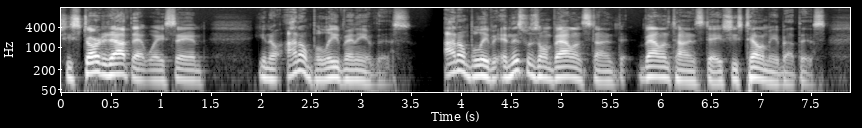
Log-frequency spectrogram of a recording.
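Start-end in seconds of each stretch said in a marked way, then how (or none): 2.2-4.4 hushed, low, almost half-whispered. Retelling what was said to them in the barber chair: imitating someone half-whispering. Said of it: "almost a whisper".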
